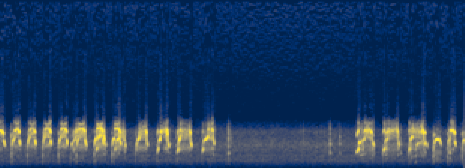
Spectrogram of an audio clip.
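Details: Osprey family on a nest in a forest reserve in Estonia, recorded by live webcam. Grown chicks keep spreading and flapping their wings. Sharp, high whistled notes repeat rapidly, about four per second, stop for about two seconds, then resume.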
